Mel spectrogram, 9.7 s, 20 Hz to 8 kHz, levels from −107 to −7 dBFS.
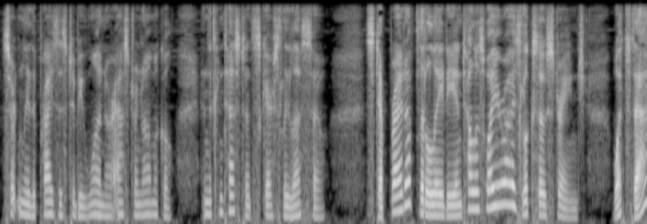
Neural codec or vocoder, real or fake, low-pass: none; real; 7.2 kHz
